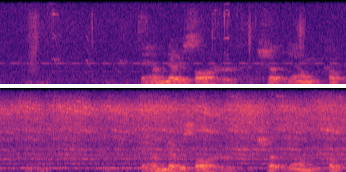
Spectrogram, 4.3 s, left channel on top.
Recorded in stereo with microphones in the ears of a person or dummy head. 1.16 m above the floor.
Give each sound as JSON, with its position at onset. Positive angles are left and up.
{"t": 1.7, "sound": "a man speaking", "side_deg": -20, "distance_m": 8.0}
